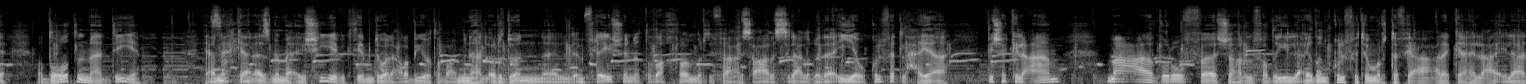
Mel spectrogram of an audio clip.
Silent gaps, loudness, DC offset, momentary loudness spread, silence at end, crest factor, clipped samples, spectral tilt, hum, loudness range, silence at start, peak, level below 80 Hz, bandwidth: none; -21 LUFS; under 0.1%; 5 LU; 0 s; 16 dB; under 0.1%; -5 dB/octave; none; 1 LU; 0 s; -6 dBFS; -34 dBFS; 17 kHz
